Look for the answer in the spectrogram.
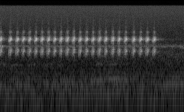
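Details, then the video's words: A tree frog at a north-east Italian pond on a mid-April night gives about twenty-two loud, regular, clacking pulses in three seconds, then stops, leaving the thin continuous trill of mole crickets. "relaxing singing tree frogs in pond and trilling mole crickets by night"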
